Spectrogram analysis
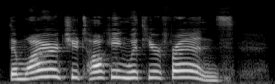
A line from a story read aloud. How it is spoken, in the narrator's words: shouted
